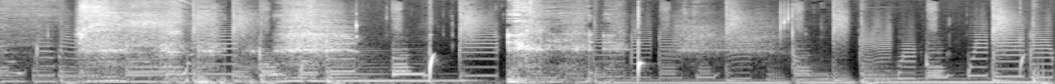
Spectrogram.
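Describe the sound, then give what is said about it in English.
Soft bubble pops from a bubble synth bloop in a steady stream over layered, sustained synth tones and a low droning bass, with no talking. “I bought a bubble pop, bubble synth. Nice. Yeah, the soft pop. It sounds like bubbles.”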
